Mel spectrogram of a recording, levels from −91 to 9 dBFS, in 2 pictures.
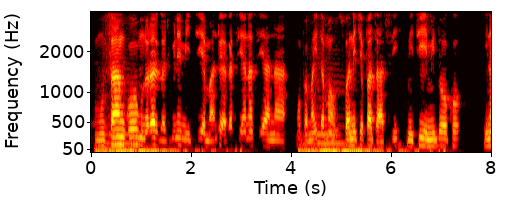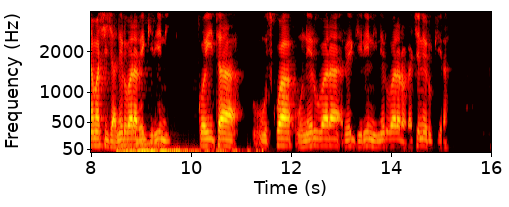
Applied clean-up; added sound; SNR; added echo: classical method spectral subtraction.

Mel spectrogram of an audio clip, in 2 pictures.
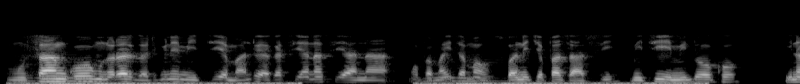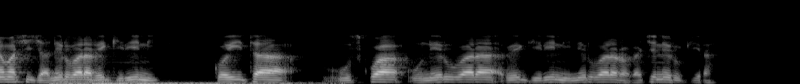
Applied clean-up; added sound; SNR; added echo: neural mask model DeepFilterNet 3.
